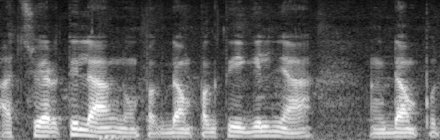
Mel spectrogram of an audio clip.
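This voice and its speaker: A man's very deep, low voice at a moderate pace, fairly even intonation, light background noise. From Philippines, province. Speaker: YouTuber, cockfighting enthusiast; YouTuber. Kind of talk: casual vlog storytelling. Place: home room. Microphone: phone near.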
